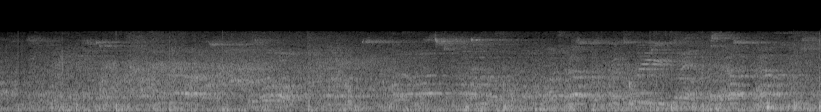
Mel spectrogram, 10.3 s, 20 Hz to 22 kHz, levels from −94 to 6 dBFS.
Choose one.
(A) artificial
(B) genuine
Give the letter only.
B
